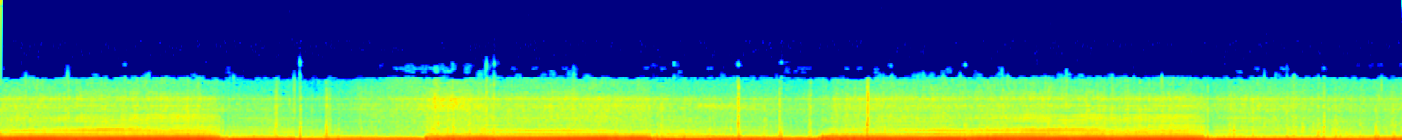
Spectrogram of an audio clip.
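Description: Motorcycle engine heard from on board, running at fairly steady revs; its pitch creeps up and then drops sharply about five times. Wind rush on the microphone underneath.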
